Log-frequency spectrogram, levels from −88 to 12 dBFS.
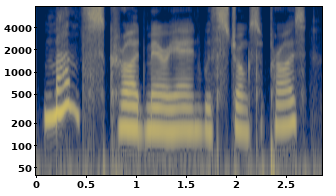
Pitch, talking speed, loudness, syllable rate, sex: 190 Hz, 125 wpm, -20 LUFS, 3.9 syllables/s, female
